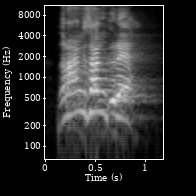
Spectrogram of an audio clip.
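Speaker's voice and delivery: high, loud mock accusation; accusing you-message. Shown as a demonstration. Pastor demonstrating violent you-messages, loud accusing tone. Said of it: "유 메시지는 항상 폭력입니다".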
